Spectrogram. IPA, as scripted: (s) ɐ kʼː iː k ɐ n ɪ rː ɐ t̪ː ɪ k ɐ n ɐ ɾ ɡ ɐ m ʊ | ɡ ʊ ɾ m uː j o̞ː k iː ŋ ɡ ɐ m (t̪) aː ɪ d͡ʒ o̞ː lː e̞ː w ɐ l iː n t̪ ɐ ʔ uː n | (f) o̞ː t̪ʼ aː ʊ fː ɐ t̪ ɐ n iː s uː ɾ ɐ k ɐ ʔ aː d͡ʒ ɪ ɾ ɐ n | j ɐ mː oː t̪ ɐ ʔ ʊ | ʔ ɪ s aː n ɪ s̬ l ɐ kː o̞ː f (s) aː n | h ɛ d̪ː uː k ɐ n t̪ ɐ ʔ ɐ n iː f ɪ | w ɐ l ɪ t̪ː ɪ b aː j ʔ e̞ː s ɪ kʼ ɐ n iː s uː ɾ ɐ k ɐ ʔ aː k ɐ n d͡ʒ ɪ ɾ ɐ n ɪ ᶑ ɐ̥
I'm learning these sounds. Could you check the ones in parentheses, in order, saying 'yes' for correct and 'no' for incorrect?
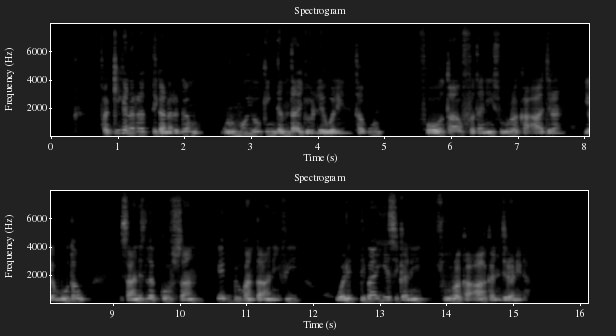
no, yes, yes, yes

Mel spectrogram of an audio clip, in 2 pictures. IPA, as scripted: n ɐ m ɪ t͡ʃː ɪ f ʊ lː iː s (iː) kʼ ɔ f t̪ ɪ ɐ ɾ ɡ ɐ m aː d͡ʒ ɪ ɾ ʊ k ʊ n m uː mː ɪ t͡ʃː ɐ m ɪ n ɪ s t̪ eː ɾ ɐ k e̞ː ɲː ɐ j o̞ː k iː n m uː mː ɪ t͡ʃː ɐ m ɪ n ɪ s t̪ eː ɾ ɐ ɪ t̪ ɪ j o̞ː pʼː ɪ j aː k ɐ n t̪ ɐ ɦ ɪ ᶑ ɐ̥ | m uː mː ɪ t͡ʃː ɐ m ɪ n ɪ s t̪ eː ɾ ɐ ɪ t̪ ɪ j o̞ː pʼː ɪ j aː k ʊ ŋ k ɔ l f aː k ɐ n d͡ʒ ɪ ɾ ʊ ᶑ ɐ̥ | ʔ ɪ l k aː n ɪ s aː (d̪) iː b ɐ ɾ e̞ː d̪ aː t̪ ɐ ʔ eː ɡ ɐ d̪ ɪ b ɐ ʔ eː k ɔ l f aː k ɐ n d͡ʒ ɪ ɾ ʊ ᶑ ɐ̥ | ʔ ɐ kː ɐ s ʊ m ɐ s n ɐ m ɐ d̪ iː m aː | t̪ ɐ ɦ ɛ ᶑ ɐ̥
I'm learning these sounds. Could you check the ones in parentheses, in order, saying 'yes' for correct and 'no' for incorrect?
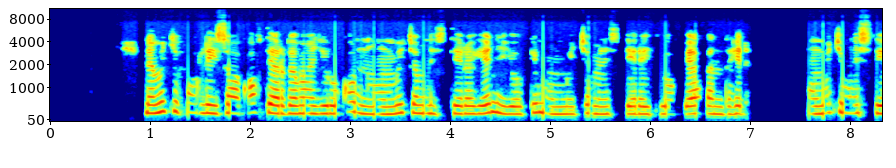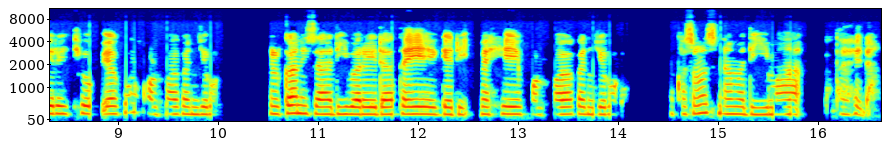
no, yes

